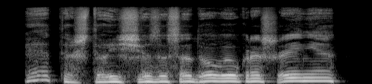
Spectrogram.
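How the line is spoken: Mutter. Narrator (Russian): пробормотал Хаста

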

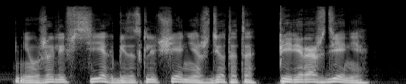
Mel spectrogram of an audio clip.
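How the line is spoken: Trembling question. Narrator (Russian): дрожащим голосом спросила Диана

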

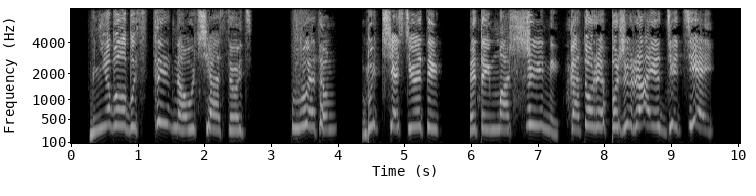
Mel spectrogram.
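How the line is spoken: Drunk man shouting. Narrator (Russian): закричал пьяница

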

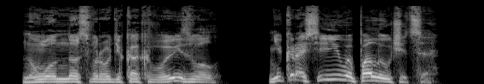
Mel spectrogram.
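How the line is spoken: Deep bass voice. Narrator (Russian): пробасил второй

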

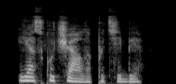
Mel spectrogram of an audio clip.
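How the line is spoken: Whispered. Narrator (Russian): она прошептала

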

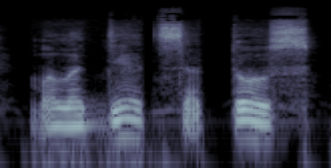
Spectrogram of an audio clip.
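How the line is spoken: Whisper. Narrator (Russian): прошептал Д'Артаньян

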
